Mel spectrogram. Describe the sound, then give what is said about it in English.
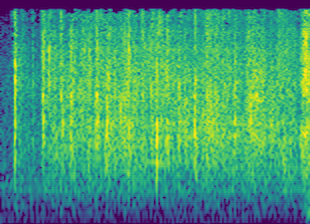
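Faint applause from a church group, a soft patter of many separate claps that grows a little denser toward the end. “So let's clap for her. For have you forgotten how to clap again?”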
